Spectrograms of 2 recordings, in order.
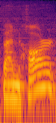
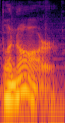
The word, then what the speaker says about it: Panhard: those armored cars called Pinard I think this is the way to pronounce it not panhard EBR but penor EBR or correct me if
